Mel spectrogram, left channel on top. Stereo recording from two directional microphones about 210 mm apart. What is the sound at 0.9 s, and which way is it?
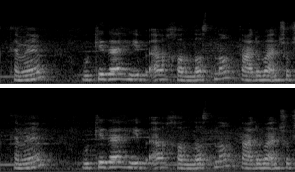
A woman's voice, 15° left (ahead or behind).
